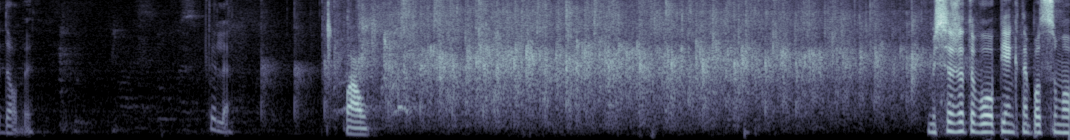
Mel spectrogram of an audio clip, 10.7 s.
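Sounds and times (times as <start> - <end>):
speech: 0.0 - 0.5, 2.1 - 2.4, 3.4 - 4.0, 9.3 - 10.7
audience applause: 3.0 - 9.7.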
